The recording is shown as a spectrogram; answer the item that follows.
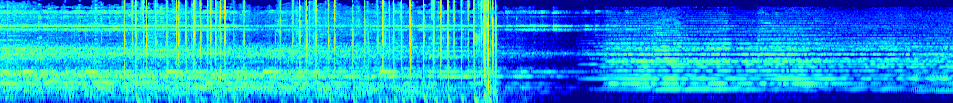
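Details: Music with sharp rhythmic clicks for six seconds, then sustained tones alone; no animal sound.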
